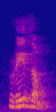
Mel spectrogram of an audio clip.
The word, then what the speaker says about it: rhythm: Let's look at the other rare examples in which the H is silent. Choir, echo. Now with the G, ghost, and with an R, rhythm, rhyme. Good news, the I is not usually silent.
